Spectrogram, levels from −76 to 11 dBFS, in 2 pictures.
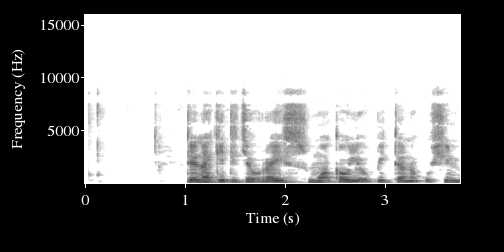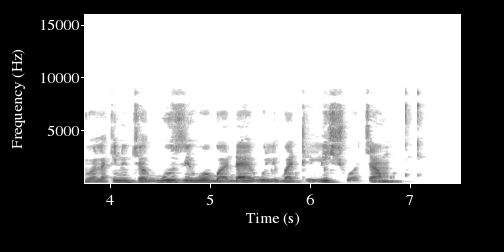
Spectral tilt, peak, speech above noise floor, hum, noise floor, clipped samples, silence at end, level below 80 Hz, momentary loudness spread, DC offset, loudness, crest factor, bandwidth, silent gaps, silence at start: -5 dB/octave; -6 dBFS; 56 dB; none; -78 dBFS; under 0.1%; 0.6 s; -66 dBFS; 8 LU; under 0.1%; -23 LUFS; 18 dB; 9.4 kHz; none; 0.15 s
